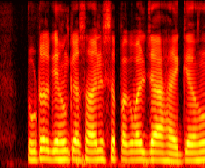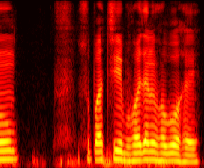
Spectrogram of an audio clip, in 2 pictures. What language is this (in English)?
Magahi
